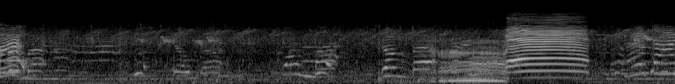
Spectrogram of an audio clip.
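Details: Garut sheep being herded out to graze: one loud, strongly harmonic, slightly quavering bleat lasting under a second near the end, preceded by people talking and other short animal and human voices.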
